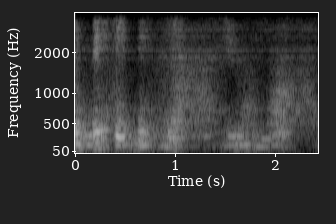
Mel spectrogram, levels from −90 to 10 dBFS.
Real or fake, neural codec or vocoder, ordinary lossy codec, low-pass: fake; codec, 44.1 kHz, 0.9 kbps, DAC; Opus, 24 kbps; 3.6 kHz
